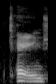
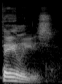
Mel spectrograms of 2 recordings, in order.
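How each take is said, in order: First: The name begins with a plain T sound. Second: The name begins with a TH sound. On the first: The speaker calls it wrong. "I was pronouncing it like the British do the Thames River" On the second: The speaker calls it right. "according to the video"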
